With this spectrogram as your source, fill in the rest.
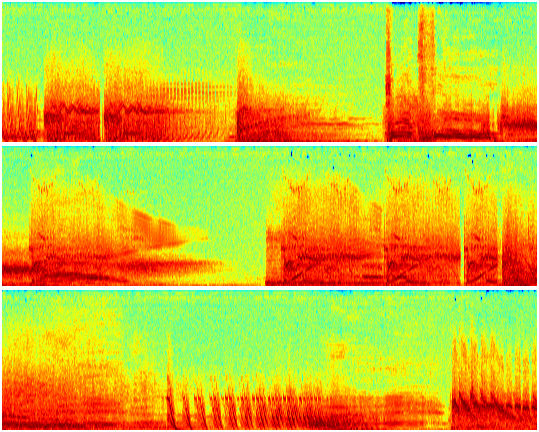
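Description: Jet engines roar as a robot flies.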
